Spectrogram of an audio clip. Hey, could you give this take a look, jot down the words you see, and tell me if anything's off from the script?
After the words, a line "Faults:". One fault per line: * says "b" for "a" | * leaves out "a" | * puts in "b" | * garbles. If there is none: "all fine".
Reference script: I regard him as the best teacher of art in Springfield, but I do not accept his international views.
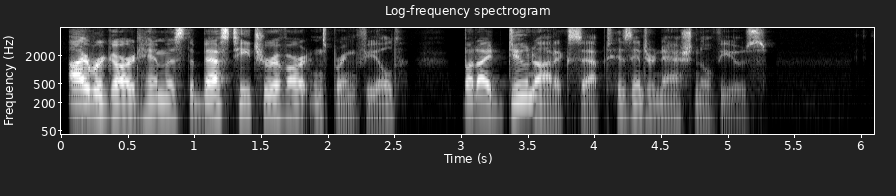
I regard him as the best teacher of art in Springfield, but I do not accept his international views.
Faults:
all fine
